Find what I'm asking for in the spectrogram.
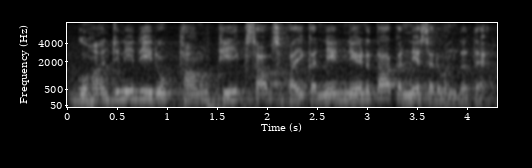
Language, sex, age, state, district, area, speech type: Dogri, male, 18-30, Jammu and Kashmir, Reasi, rural, read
